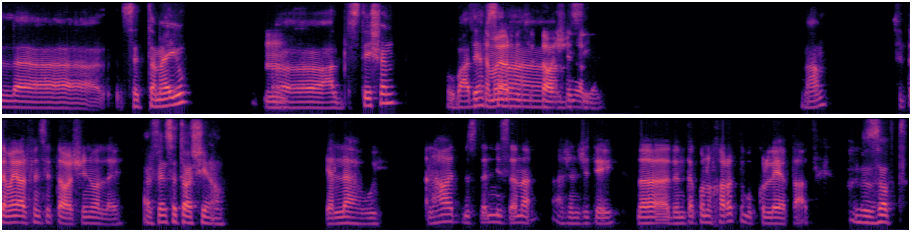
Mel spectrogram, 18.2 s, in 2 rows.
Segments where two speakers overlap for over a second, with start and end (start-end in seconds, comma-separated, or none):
4.7-5.9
